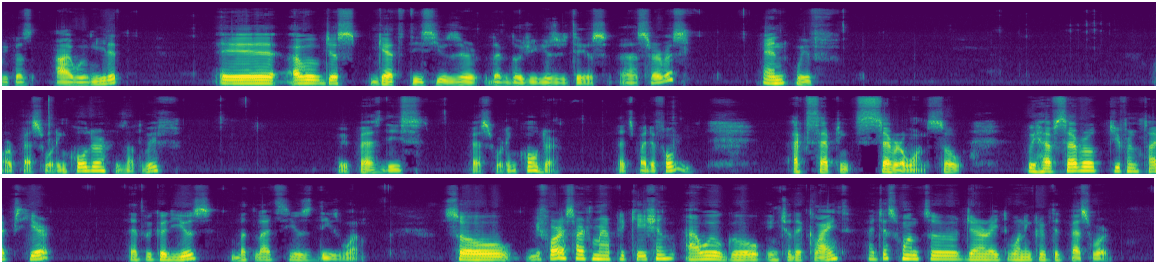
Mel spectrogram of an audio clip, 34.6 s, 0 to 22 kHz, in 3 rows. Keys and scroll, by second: 5.7 Return, 8.9 super+z, 12.0 Return, 18.2 alt+super+l, 20.3 super+b, 28.6 ctrl+Tab.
